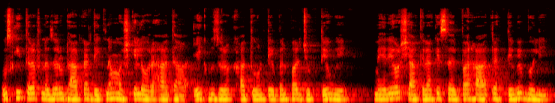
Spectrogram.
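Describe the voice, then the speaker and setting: Mellow woman narrator in heavy reverb. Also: lowish voice, level tone, unhurried. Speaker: story narrator. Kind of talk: scripted first-person story narration in a male character's voice. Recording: long hall reverb.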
